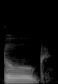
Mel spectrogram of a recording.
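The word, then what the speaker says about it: Bóg: say it right now polish you would say boog other slavic languages you say bog yeah like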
